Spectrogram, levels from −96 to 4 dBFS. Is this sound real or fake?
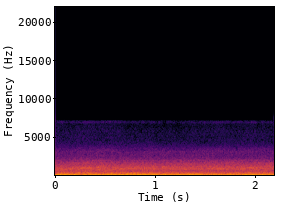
fake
